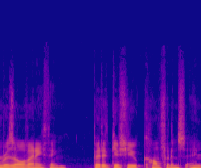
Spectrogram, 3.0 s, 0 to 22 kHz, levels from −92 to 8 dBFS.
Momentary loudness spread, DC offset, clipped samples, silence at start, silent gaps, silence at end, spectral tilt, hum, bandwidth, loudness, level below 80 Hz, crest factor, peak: 10 LU; under 0.1%; under 0.1%; 0 s; none; 0 s; -7 dB/octave; none; 12 kHz; -29 LUFS; -62 dBFS; 16 dB; -12 dBFS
